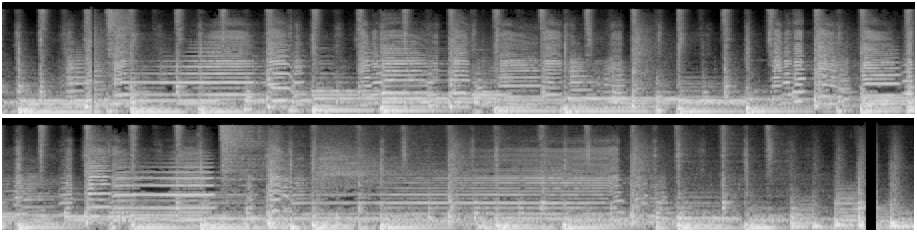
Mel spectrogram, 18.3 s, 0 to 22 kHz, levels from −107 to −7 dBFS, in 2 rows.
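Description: Short gaps hit at 0.88 to 0.93 s and 17.74 to 17.88 s, about 23 ms then 116 ms of silence, likely a Bluetooth dropout, with the sound resuming as though it had played on through the gap.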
